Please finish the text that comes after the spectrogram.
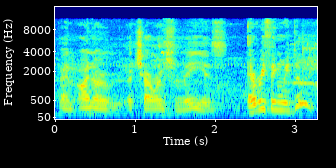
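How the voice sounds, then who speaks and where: A man hosting a relaxed conversation, rambling and chatty with lots of fillers. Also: medium pitch, brisk. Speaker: host. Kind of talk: casual conversation. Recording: noticeable background noise.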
